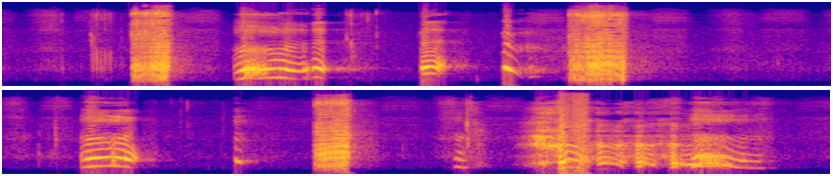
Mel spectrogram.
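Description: A baby laughing in short, separate bursts of giggles, with sharp breathy bursts between them. The longest and loudest run of laughter comes near the end.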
